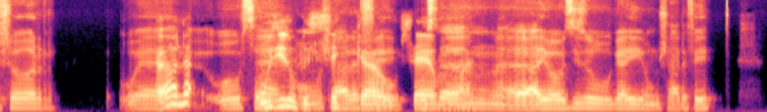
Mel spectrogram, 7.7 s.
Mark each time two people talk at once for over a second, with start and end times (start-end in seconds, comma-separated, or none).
2.6-4.8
